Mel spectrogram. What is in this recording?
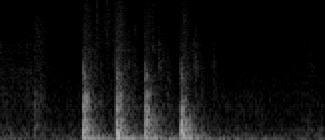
Door Knocking
door, sounds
